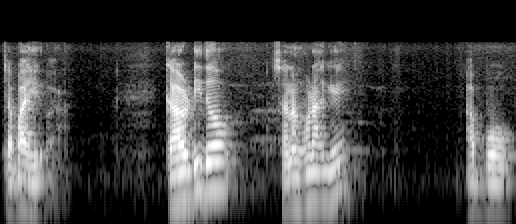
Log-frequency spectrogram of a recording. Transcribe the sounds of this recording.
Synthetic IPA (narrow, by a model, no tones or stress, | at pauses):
t͡ʃabaɦija̰ | kaɾɖid̪ɔ | sanamɦɔɽaʔɡɛ | abɔ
